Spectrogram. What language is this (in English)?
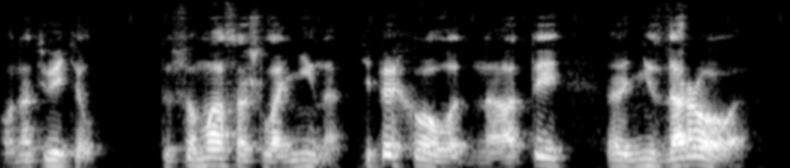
Russian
